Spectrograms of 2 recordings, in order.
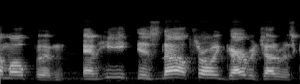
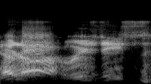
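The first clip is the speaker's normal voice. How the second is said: put-on rough, creaky slurred voice; 4 semitones higher than usual. Answering a kid's call so he never calls again, doing a drunk Miguel voice. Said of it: "my drunk Miguel voice".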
